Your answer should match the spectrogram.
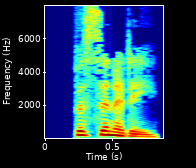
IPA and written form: vəsˈɪnəti (vicinity)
